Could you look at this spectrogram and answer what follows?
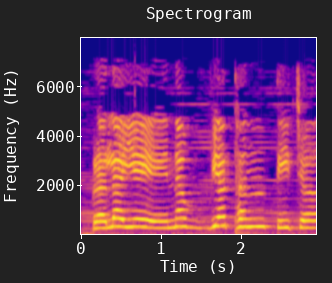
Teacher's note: ನ ಮೇಲೆ ಆಘಾತ ಇದೆ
